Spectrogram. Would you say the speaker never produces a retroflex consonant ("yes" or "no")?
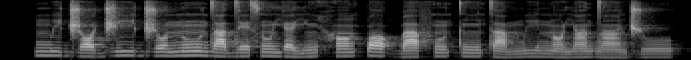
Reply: yes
